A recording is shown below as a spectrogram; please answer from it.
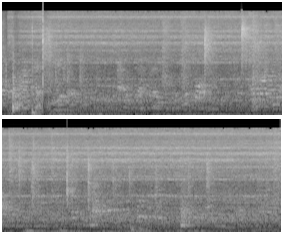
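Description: Steady hiss of a gas burner under a large steaming aluminium pot, with scattered knocks and clatter of kitchen utensils and pot lids, and voices talking in the background.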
